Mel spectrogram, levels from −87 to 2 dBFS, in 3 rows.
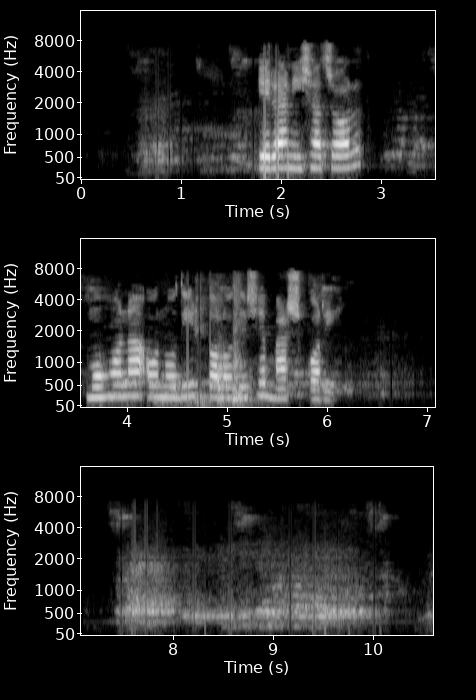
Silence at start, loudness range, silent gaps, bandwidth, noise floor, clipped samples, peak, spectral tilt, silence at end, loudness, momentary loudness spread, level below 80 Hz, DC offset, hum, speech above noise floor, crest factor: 0.7 s; 16 LU; none; 8 kHz; -72 dBFS; under 0.1%; -2 dBFS; -3 dB/octave; 0.6 s; -19 LUFS; 23 LU; -62 dBFS; under 0.1%; none; 54 dB; 20 dB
